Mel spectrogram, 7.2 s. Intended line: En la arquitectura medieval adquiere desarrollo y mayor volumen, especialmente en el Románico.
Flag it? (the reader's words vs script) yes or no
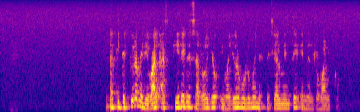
no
